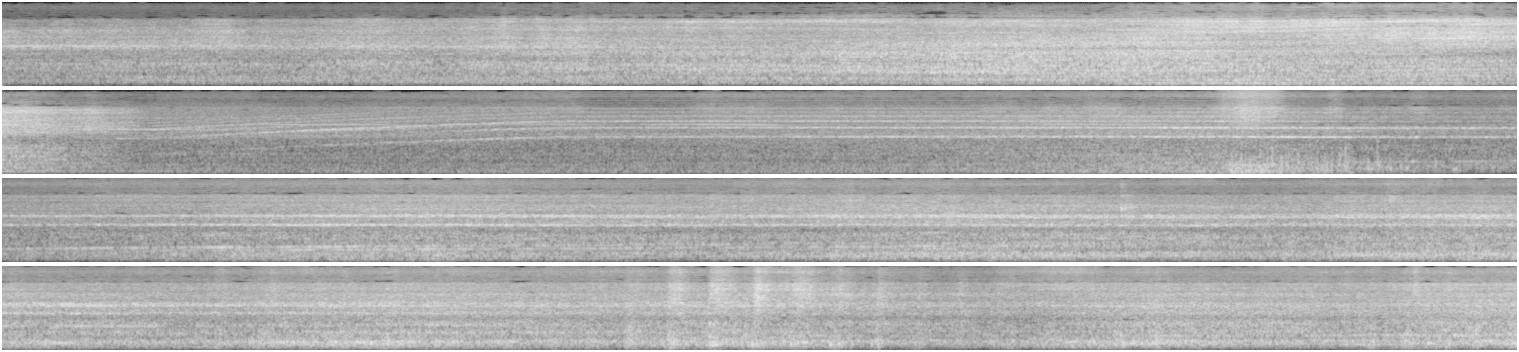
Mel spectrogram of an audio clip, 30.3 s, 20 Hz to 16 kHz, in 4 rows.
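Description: Long Island Rail Road M7 electric multiple-unit train running alongside the platform: a swelling rumble with wheel squeal that drops off suddenly about eight seconds in. An electric motor whine then rises in pitch and settles into steady high tones, with one sharp clunk about halfway through and rumbling and clattering wheels near the end.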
